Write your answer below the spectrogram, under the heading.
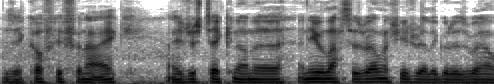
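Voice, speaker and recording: This man speaks at a very fast pace with a Yorkshire accent. His pitch is fairly low. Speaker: electrician. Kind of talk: on-the-job tutorial vlog. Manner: casual, chatty; quiet.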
